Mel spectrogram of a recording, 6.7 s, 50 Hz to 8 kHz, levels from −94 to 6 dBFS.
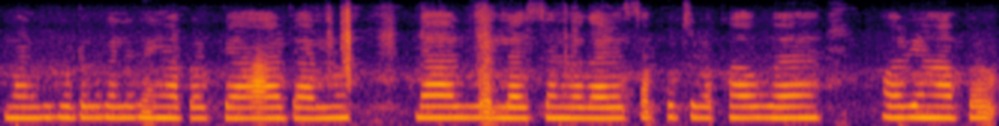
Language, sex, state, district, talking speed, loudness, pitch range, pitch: Hindi, female, Punjab, Fazilka, 190 wpm, -20 LUFS, 250-260 Hz, 255 Hz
